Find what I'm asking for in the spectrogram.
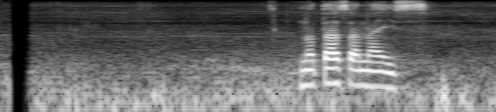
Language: Nepali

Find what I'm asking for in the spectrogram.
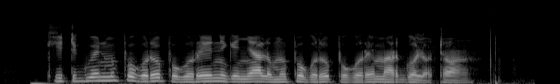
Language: Luo (Kenya and Tanzania)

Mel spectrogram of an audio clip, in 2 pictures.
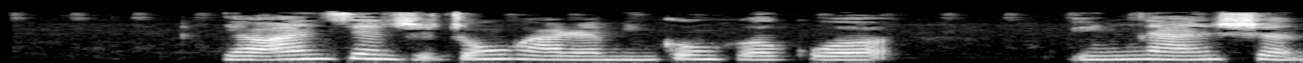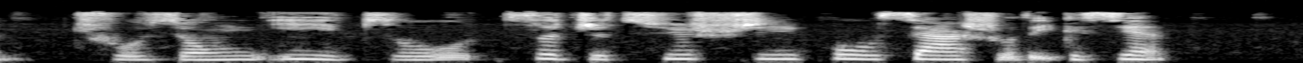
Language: Chinese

